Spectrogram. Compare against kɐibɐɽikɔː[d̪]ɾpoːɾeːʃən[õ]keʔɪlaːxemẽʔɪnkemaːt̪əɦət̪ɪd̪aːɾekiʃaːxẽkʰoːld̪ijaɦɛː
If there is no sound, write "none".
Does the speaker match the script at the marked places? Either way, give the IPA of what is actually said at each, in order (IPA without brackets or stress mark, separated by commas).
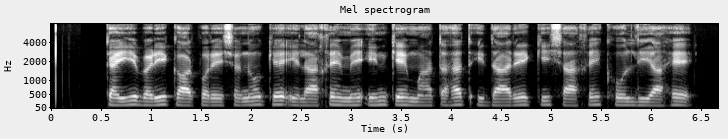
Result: none, õ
